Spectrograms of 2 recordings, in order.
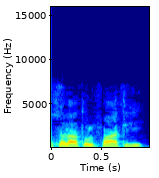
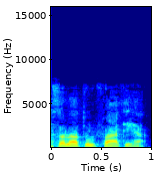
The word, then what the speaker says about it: Salatul Fatihi: himo mari inde ko salatul fatihi. Mi wiima hay prononciation on no mankirma, wona salatul fatiha. Si a wi salatul fatiha aɗa wi julde e dow fatiha. Ko salatul fatihi, salatul fatihi.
